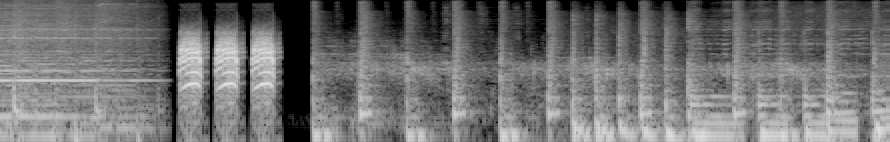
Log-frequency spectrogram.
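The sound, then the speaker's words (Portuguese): Three loud, nasal goose honks ring out in quick succession, from geese used to guard prisoners at a penitentiary in Piauí, standing out alone between a stretch of soft music and a busy, rhythmic musical passage that follows. “Com um efetivo insuficiente, penitenciária usa gansos para vigiar presos no Piauí.”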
